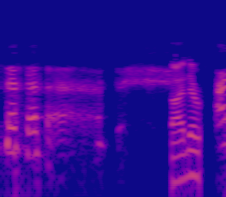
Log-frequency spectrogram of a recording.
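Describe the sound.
A man talks over a thin, muffled telephone line, his voice narrow and tinny with the low and high end cut away, speaking in short bursts with brief gaps.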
